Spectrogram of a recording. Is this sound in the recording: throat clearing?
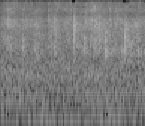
no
